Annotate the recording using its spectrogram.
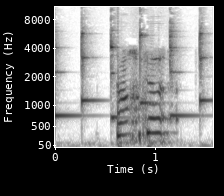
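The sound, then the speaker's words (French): A gong rings out during a word game, with repeated bright strikes, its sustained metallic tone hanging between hits while a voice briefly sounds over the middle of the ringing. “Et le gong a retenti”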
